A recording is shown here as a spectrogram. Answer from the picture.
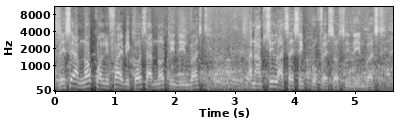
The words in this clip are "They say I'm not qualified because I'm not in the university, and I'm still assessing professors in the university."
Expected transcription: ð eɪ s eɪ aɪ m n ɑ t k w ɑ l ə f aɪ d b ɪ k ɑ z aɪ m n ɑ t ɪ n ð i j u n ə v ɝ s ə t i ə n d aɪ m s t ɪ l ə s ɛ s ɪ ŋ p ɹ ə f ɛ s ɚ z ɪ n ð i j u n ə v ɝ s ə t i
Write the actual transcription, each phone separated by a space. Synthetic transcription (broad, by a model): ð eɪ s eɪ aɪ m n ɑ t k w ɑ l ə f aɪ d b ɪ k ɑ s aɪ m n ɑ t ɪ n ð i j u n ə v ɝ s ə t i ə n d aɪ m s t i l ə s ɛ s ɪ ŋ p ɹ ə f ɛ s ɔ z ɪ n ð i j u n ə v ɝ s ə t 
